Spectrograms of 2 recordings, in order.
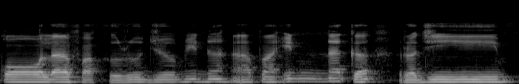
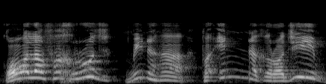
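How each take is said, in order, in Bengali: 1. এটি একই সমতল, একঘেয়ে সুরে পড়া হয়। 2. এটি কঠোর, আদেশের সুরে বলা হয়। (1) "আমরা তো সবসময় একই সুরে পড়ে যাবো এভাবে" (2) "কিন্তু আল্লাহ বলছেন"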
